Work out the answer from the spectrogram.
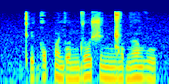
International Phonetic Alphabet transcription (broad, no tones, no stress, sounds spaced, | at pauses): kʼ e ɡ ɔ p ɐ̃ j o n d o ʃ ɨ ŋ͡ǁ o ɡ ɐ̃ v u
